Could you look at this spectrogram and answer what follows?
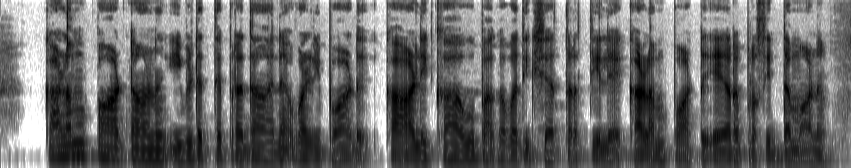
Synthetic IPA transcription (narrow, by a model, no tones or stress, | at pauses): kɐɭɐmpaːʈːaːɳɨʔiʋiɽɐt̪ːe̞prɐd̪ʱaːnɐ̰ʋɐɻibaːɽɨka̰ːɭikʰːaːʋɨbʱɐ̰ɡɐʋɐðikʂe̞ːt̪rɐt̪ːile̞̰kɐ̰ɭɐ̰mpa̰ːʈːɨ̰ʔeːrɐprɐsid̪ʱːɐma̰ːɳɨ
